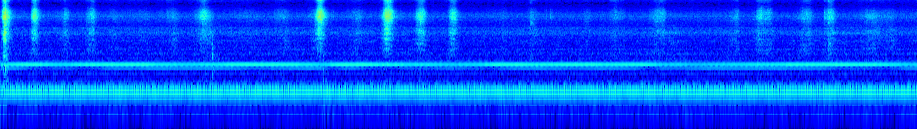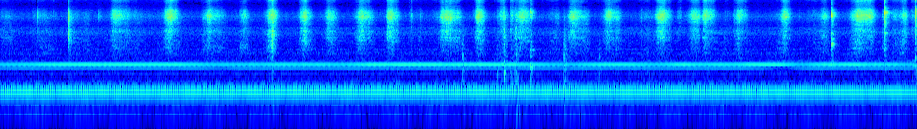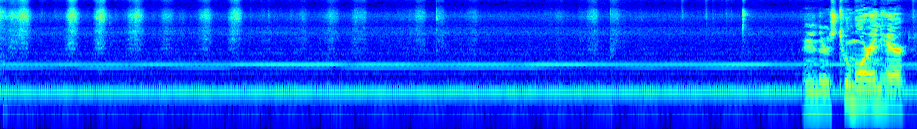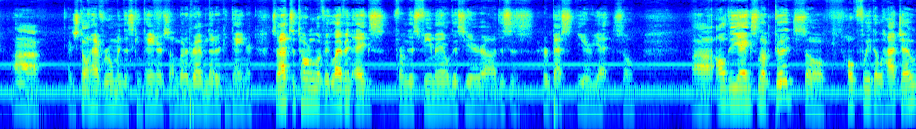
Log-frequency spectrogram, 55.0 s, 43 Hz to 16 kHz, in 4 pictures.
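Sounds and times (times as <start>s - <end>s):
low electrical hum: 0.0s - 55.0s.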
